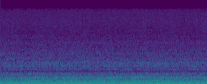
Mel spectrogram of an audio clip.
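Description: Steady low hum with a faint, even hiss behind it, unchanging throughout: background noise with no distinct events.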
